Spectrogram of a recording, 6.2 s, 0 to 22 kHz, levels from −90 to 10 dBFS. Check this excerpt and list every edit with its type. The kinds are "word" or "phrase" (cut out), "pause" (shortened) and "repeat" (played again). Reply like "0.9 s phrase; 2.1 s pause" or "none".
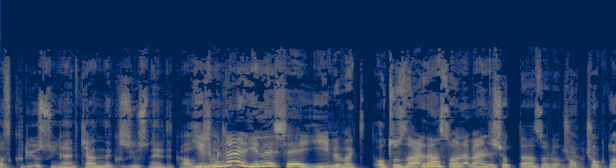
1.7 s word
